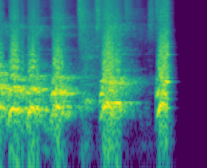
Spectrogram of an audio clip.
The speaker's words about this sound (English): Sorry, that was Ash. Ash is barking at someone outside the door, I think.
